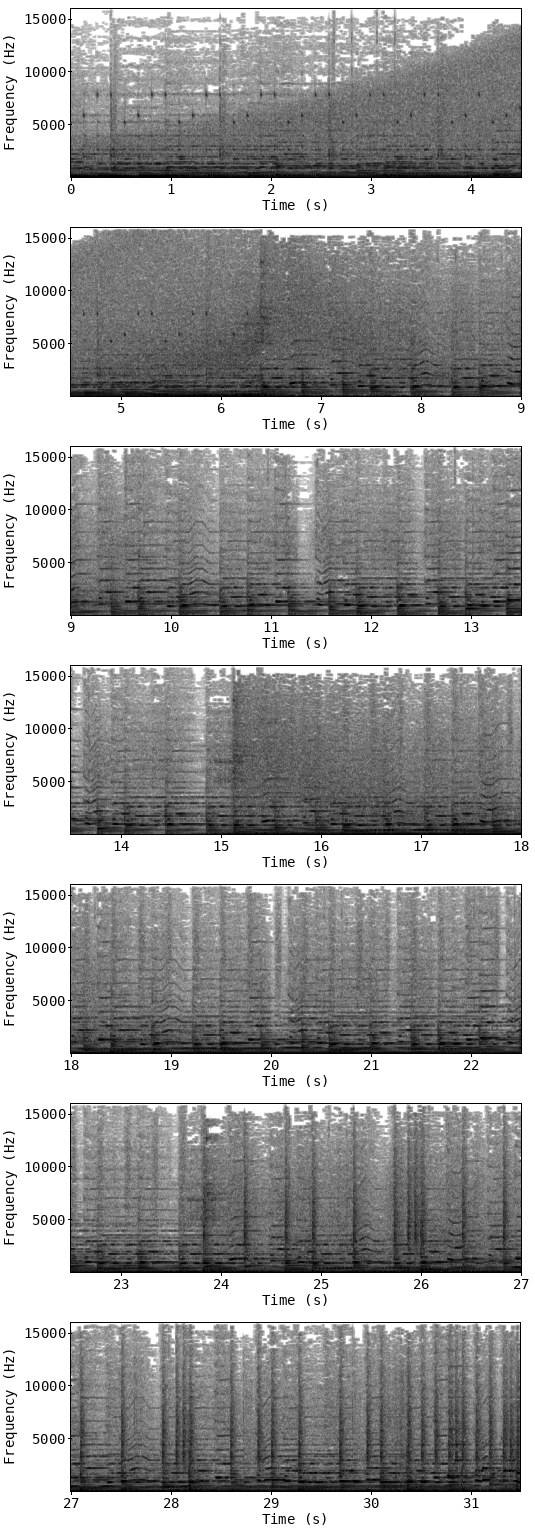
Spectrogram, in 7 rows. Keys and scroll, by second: 7.8 c, 13.2 ctrl+q, 19.3 F3, 22.8 shift+F2, 23.2 Escape, 26.9 KP_Add, 29.2 ctrl+z.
